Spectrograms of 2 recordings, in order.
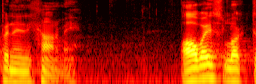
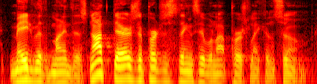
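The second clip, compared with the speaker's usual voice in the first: ordinary talk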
